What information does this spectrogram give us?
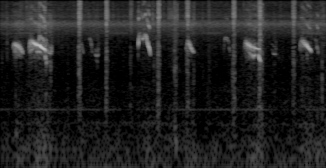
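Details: Newly hatched chickens on a farm: sharp, high downward-sweeping peeps, some in quick pairs, spaced irregularly, with soft clicks between calls.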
